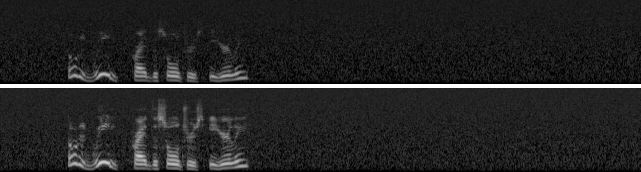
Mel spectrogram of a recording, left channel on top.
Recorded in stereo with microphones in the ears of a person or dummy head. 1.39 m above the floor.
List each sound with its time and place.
0.7 s a woman speaking: 65° right (ahead or behind); by 2.6 s 85° right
